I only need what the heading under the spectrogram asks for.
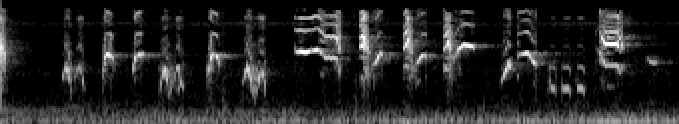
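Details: Rapid white-rumped shama song: a string of short buzzy notes followed by bright whistled slides and harsh chattering bursts.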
